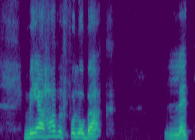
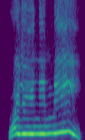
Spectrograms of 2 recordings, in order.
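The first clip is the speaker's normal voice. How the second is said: very high, loud squeal of disbelief; amazed shriek; 10 dB louder than usual. Real, not acted. Streamer to viewer with huge fan count, amazed shriek. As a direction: shriek it in excited astonishment.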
